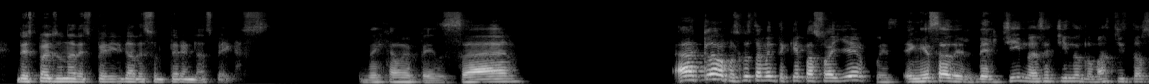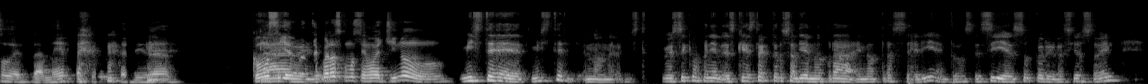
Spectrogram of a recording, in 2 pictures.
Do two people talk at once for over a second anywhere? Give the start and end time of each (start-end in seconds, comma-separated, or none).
none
